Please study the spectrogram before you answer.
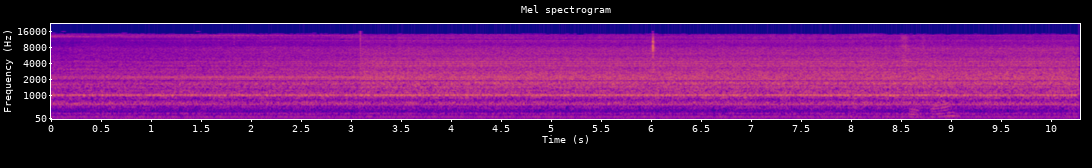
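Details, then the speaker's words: Furnace on a no-heat call, power restored after part replacement: steady even hum, constant low drone and light mid tone, no clicks or surging; normal cycle of inducer, glow plugs, gas valve and burner ignition. "So, first the thermostat calls for heat, then the inducer motor will turn on and run for roughly 1 minute. Next, the glow plugs will heat up, then the gas valve will open and the burners will ignite."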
